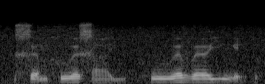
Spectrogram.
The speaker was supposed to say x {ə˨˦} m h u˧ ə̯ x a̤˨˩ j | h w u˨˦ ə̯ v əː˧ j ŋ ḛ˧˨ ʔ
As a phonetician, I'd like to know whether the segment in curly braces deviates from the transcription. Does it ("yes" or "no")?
yes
